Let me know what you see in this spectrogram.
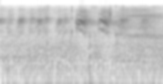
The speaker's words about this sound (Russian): А, извините, у меня тут попугаи выясняют отношения. Я их сейчас вижу. Что-то они тут, короче, еду делят.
